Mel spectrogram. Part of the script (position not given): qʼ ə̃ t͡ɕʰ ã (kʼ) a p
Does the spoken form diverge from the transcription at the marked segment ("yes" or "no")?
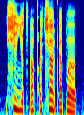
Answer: no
